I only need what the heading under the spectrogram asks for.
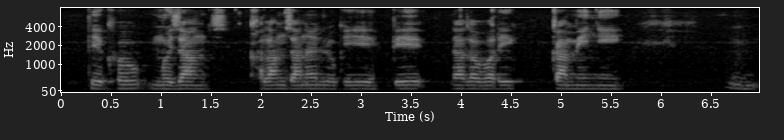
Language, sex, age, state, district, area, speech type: Bodo, male, 18-30, Assam, Kokrajhar, rural, spontaneous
